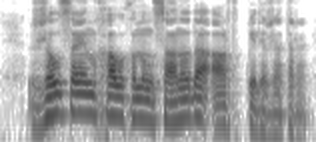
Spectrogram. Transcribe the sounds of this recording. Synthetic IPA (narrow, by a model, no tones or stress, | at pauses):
ʒəlˠsɑjənχɑlˠəqənəɴsɑnəd̪ɑʔɑɾt̪ə̥q̚kʲʰe̞leʒɑ̰t̪ə̰ɾ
